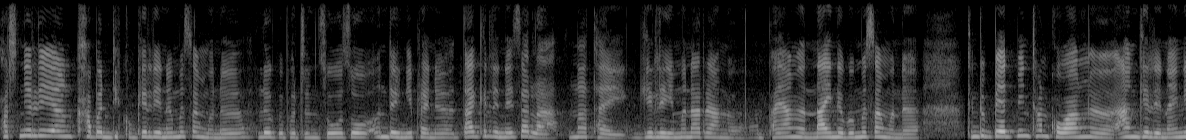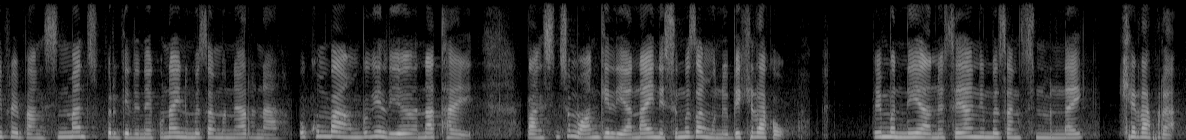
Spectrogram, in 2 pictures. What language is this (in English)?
Bodo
